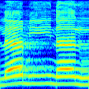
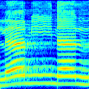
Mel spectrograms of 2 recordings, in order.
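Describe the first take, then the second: The two takes are said the same way.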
